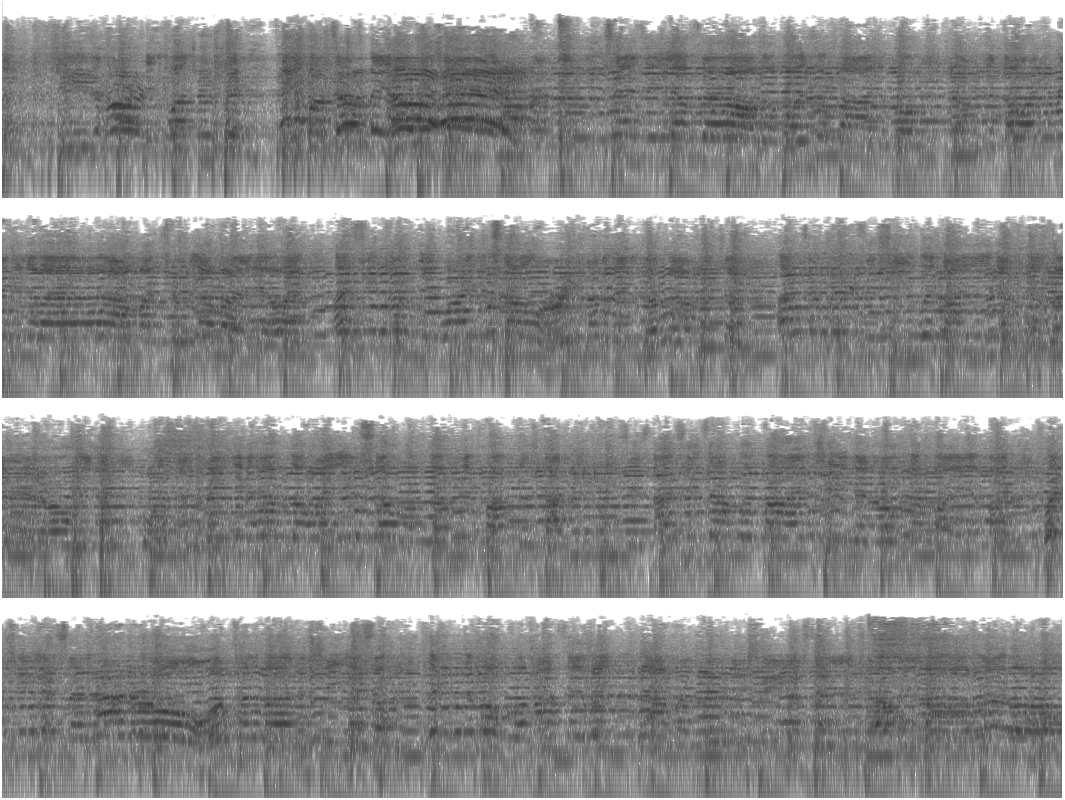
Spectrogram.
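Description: Live folk band playing an upbeat tune, accordion and fiddle carrying the melody over guitar, bass and drums; the bass line comes in about two and a half seconds in.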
